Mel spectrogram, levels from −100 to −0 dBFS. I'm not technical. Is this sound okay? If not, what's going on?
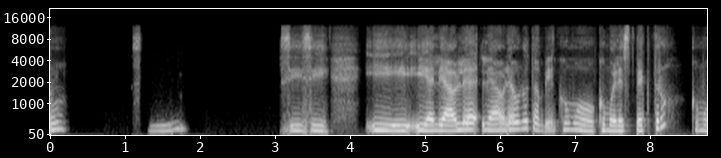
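Yes, nothing stood out as a problem when listening to this recording.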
